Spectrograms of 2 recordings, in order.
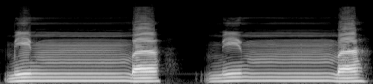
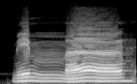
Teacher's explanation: Artinya kita menahan suara mnya sepanjang dua harakat. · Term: ghunah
